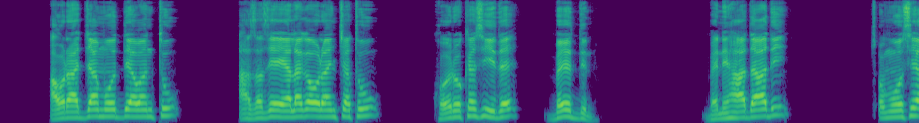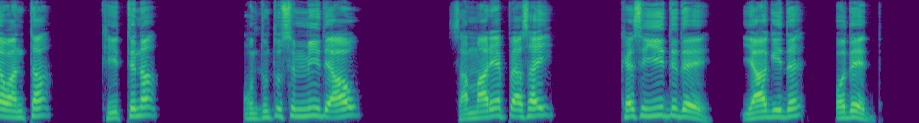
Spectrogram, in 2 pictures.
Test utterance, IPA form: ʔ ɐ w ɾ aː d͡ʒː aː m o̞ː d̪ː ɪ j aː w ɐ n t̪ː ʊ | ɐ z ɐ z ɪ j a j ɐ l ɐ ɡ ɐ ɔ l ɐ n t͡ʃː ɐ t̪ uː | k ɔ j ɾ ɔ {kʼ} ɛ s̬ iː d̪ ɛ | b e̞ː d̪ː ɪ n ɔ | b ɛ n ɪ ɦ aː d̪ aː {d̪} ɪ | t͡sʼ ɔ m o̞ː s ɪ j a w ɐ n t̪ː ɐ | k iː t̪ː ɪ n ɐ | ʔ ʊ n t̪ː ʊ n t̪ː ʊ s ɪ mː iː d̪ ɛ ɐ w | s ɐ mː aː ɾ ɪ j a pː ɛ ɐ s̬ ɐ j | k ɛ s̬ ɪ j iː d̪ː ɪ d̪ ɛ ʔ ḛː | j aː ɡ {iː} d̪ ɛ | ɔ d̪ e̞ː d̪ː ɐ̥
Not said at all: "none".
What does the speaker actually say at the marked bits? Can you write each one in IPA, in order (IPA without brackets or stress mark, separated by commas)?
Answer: k, d̪, iː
